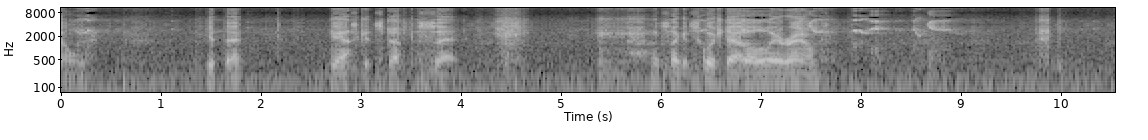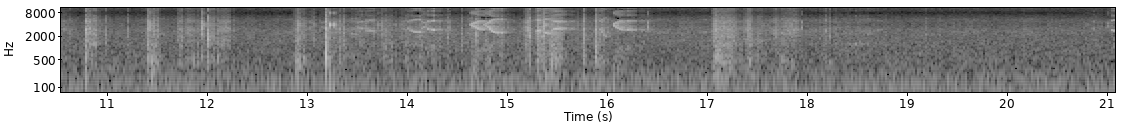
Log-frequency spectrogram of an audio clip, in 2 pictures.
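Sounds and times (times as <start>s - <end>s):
bird chirping: 5.4s - 9.2s, 12.8s - 17.0s.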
